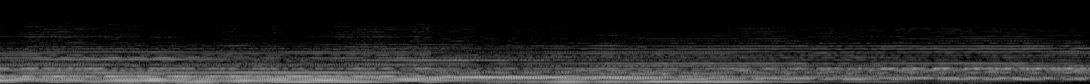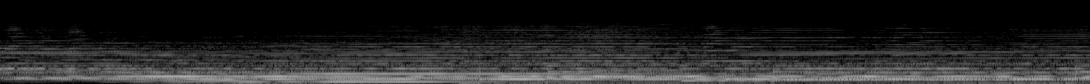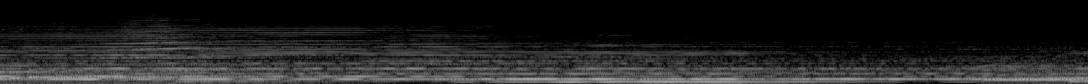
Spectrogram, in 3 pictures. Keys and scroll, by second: 5.9 b, 8.5 b, 10.9 Escape, 14.7 Escape, 15.5 3, 16.8 ctrl+c, 18.5 w, 22.0 r, 26.6 Escape, 26.9 3, 28.2 r, 31.6 Escape, 32.1 3.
